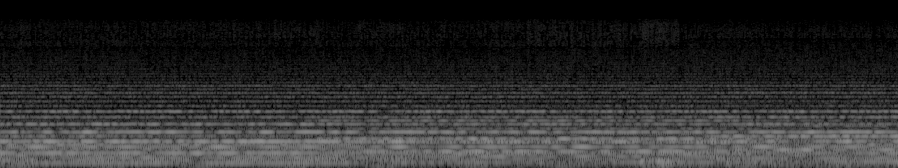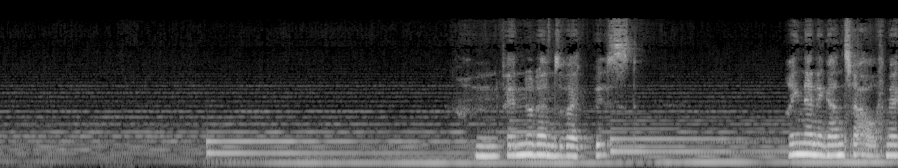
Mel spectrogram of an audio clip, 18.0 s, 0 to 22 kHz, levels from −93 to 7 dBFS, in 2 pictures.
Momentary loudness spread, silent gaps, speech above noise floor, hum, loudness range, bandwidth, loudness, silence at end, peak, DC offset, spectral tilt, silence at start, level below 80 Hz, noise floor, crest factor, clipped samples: 27 LU; none; 27 dB; none; 24 LU; 15 kHz; -20 LUFS; 0 s; -2 dBFS; under 0.1%; -5 dB/octave; 0 s; -50 dBFS; -43 dBFS; 20 dB; under 0.1%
